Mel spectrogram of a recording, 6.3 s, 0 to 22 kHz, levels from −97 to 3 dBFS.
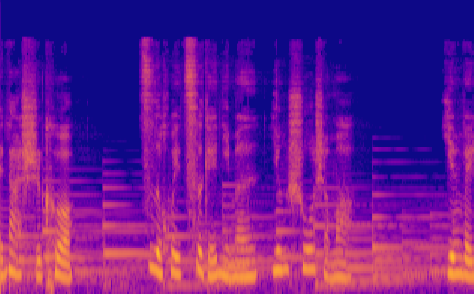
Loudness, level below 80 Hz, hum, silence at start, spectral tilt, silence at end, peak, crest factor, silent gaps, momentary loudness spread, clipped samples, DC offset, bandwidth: -25 LUFS; -56 dBFS; none; 0 s; -6 dB/octave; 0 s; -6 dBFS; 18 dB; none; 16 LU; under 0.1%; under 0.1%; 13.5 kHz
